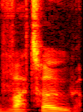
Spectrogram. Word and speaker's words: Watou: This is the Cuvée de Watou. I think that's how it's pronounced. It's from Flanders, so I'm assuming they pronounce the W as a V.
